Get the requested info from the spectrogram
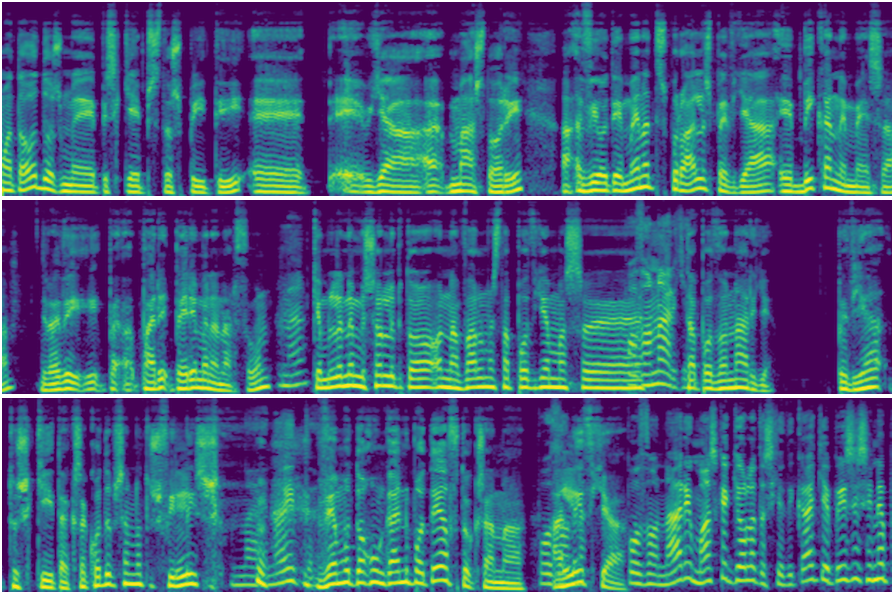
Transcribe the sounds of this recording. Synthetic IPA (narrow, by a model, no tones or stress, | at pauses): mɐt̪ɐo̞nd̪o̞zme̞ːpisce̞psi̥st̪o̞spit̪ie | ʝɐmɐst̪o̞ɾiðio̞t̪ie̞me̞nɐt̪i̥spɾoɐle̞spe̞ðʝɐebikɐne̞me̞sɐðilɐðipɐɾipe̞ɾime̞nɐnɐɾθunce̞mule̞nemiso̞lept̪o̞nɐvɐlume̞st̪ɐpo̞ðʝɐmɐsðonɐɾʝɐt̪ɐpoðo̞nɐɾʝɐ | pe̞ðʝɐt̪uscit̪ɐksɐko̞d̪epsɐnːɐt̪usfilisu̥nenoiteðenmut̪oo̞xuŋkɐnipo̞t̪eɐft̪o̞ksɐnɐpːliθçɐpoðonɐɾimɐskɐceo̞lɐt̪ɐsçe̞t̪ikɐceːpisisine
